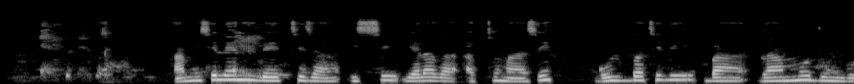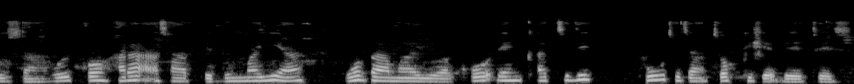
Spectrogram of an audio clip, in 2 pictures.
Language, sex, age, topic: Gamo, male, 25-35, agriculture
